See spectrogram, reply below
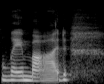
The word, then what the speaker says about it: Lamed: I am pretty sure it's pronounced Lamed,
